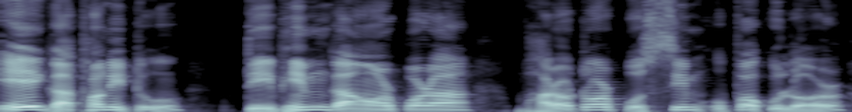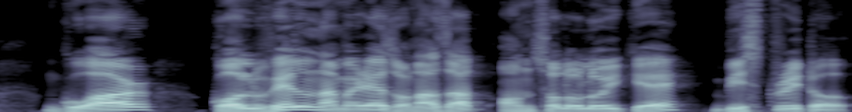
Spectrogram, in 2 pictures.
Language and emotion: Assamese, neutral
